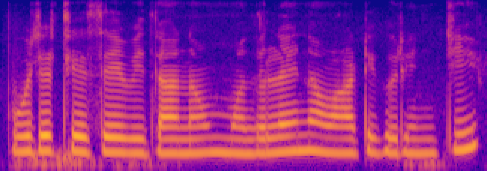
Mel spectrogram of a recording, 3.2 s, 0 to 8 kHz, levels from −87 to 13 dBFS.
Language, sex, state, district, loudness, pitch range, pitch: Telugu, female, Andhra Pradesh, Sri Satya Sai, -15 LUFS, 215-240 Hz, 225 Hz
